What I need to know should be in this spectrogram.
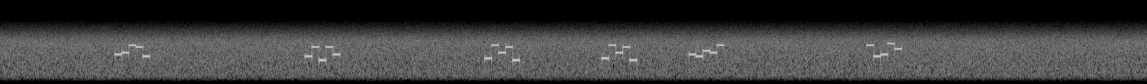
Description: Five-tone selective call (ZVEI), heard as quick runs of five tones, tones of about 70 ms, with radio hiss and a squelch burst at the end. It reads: 56094 49295 30692 30692 54760 04558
